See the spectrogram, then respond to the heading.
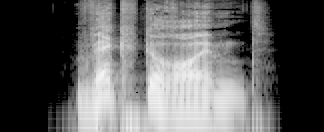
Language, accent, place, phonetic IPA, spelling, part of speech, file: German, Germany, Berlin, [ˈvɛkɡəˌʁɔɪ̯mt], weggeräumt, verb, De-weggeräumt.ogg
- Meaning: past participle of wegräumen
